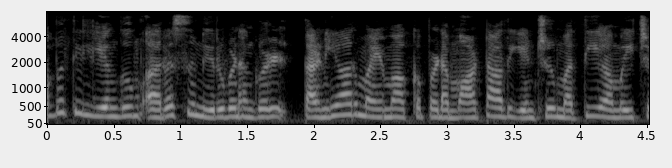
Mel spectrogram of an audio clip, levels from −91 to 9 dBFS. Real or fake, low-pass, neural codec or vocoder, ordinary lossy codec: fake; 7.2 kHz; vocoder, 44.1 kHz, 128 mel bands, Pupu-Vocoder; none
